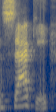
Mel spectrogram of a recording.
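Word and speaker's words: Psaki: wannabe press secretary jen sackey the p is silent just like in president with resident biden uh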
